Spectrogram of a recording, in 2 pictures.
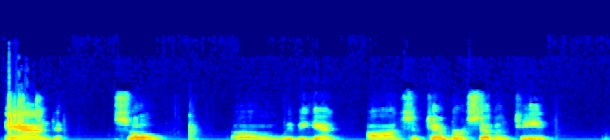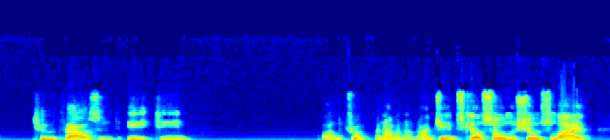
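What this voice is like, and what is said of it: Hoarse, slightly lower voice. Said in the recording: “I sound a little bit hoarse... My voice is a little lower tonight”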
